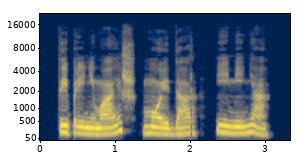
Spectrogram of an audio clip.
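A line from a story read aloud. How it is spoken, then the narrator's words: Clear loud measured words. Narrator (Russian): принц четко, громко, чеканя каждое слово, произнес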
